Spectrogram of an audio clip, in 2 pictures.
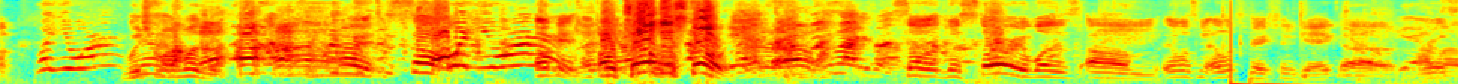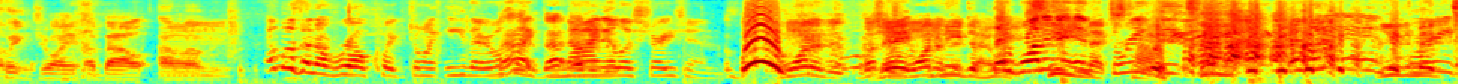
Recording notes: At Fantom Comics in Washington DC. Much thanks to Fantom Comics for hosting this panel.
